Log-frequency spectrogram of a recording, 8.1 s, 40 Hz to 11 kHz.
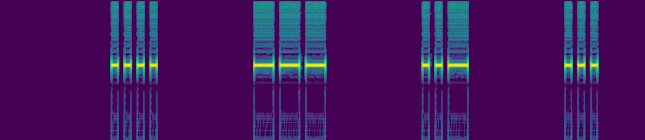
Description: Morse code, heard as a keyed tone, about 15 wpm, 800 Hz. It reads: H O U S
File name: Special INGs / Special INGs-mp3s / SlowToFaster ing @13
